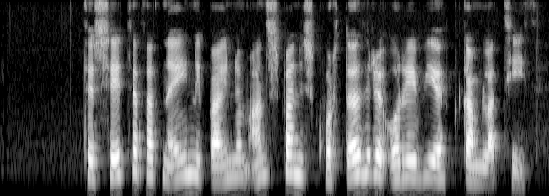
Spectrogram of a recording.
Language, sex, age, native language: Icelandic, female, 50-59, Icelandic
